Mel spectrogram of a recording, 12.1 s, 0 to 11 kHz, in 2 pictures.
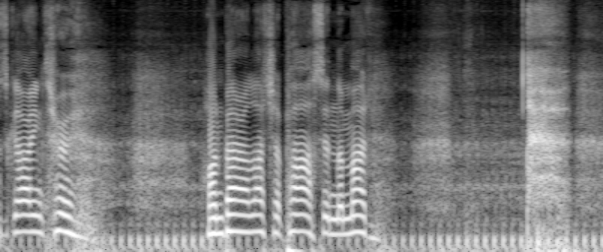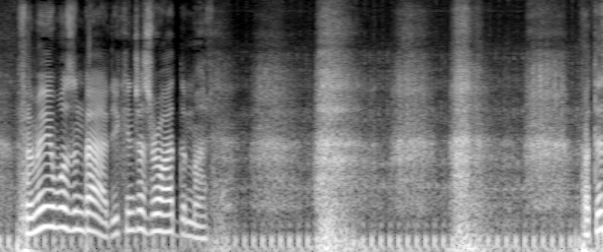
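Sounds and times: motorcycle engine pulsing: 0.0 - 12.0
person breathing hard: 0.6 - 2.0, 3.7 - 6.2, 8.1 - 11.9.

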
